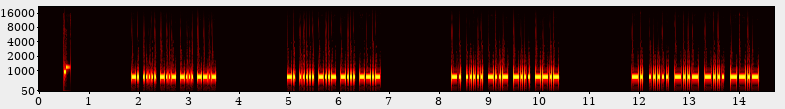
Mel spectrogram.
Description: Morse code, heard as a keyed tone, about 34 wpm, 700 Hz. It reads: N5XBQ N5XBQ N5XBQ N5XBQ
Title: Speed Racing - USA Call Signs 28wpm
